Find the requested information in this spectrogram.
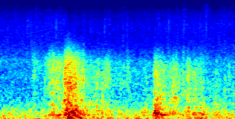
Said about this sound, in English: The boat was being tossed around like a ball. They were drenched with water and the thunder sounded like rocks colliding.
